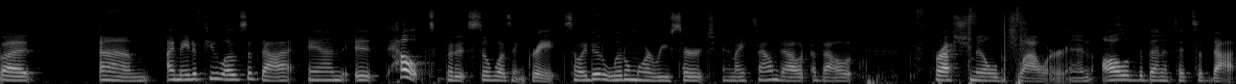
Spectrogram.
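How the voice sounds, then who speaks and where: A woman speaks in an unremarkable speaking voice at a medium pitch. Her pace is fairly slow and her pitch variation ordinary. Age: 50s. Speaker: lifestyle vlogger. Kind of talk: casual talk to camera.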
